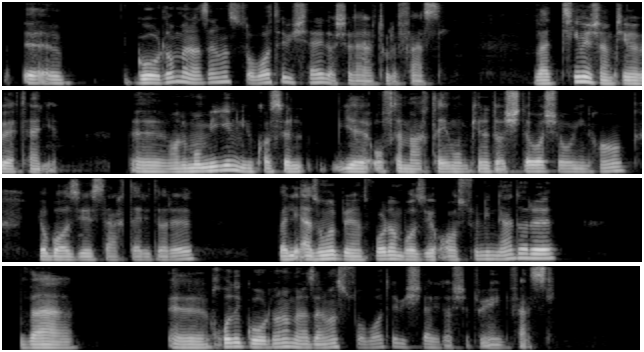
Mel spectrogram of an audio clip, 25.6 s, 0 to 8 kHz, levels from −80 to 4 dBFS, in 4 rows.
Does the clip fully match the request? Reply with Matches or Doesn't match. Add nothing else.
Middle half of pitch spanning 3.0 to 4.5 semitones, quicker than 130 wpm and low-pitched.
Doesn't match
